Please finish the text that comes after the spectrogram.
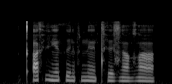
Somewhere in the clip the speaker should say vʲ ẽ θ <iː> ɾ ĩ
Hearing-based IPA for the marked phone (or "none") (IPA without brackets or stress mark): i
